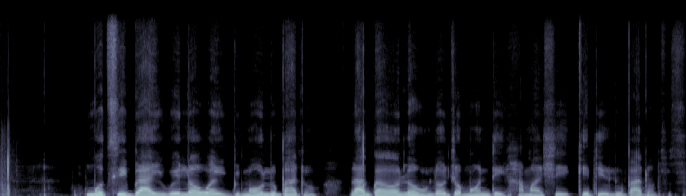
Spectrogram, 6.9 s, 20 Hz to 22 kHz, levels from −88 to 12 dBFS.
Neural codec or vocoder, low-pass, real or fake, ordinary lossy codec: codec, 44.1 kHz, 7.8 kbps, Pupu-Codec; 19.8 kHz; fake; none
